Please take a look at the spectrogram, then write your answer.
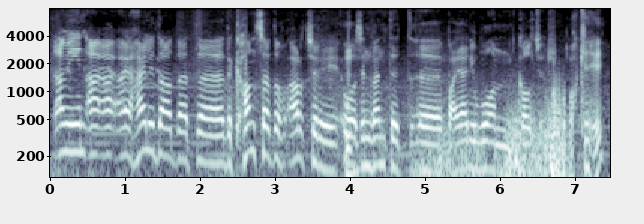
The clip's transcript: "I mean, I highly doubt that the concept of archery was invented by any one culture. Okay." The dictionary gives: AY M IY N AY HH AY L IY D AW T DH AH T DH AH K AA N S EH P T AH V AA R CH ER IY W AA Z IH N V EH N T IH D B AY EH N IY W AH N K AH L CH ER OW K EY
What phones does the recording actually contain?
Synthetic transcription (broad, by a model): AY M IY N AY HH AY L IY D AW T DH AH T DH AH K AA N S EH P T AH V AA R CH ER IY W AA Z IH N V EH N T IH D B AY EH N IY W AH N K AH L CH ER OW K EY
